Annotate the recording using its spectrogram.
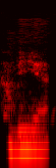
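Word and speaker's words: μία: eh, Por eso yo lo pronuncio como correcto. geis, mía, gen. Heis mia gen.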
